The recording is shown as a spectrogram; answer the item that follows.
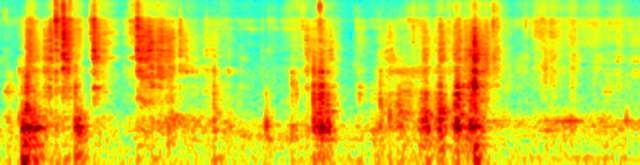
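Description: Faint handling noises from an action figure and its cloth robe: a few short bursts of rustling and small plastic clicks as it is posed and its accessories are picked up.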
